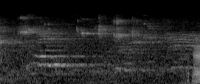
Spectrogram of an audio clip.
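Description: Court sounds of a basketball game in play in a large hall: a ball bouncing on the hardwood floor, with a few short high squeaks about half a second in.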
